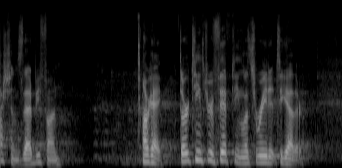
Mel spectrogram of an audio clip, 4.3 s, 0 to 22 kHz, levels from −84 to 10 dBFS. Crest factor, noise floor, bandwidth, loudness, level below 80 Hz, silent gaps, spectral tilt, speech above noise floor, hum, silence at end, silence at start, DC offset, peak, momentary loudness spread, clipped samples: 20 dB; -63 dBFS; 16 kHz; -33 LUFS; -84 dBFS; none; -5 dB/octave; 30 dB; none; 0.4 s; 0 s; under 0.1%; -14 dBFS; 9 LU; under 0.1%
